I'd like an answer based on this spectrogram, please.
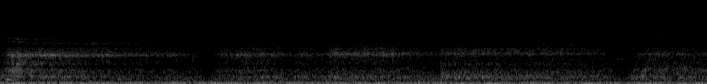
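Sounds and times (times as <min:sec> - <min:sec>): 
breathing through a constricted throat, rushing hiss: 0:00.0 - 0:07.0.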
